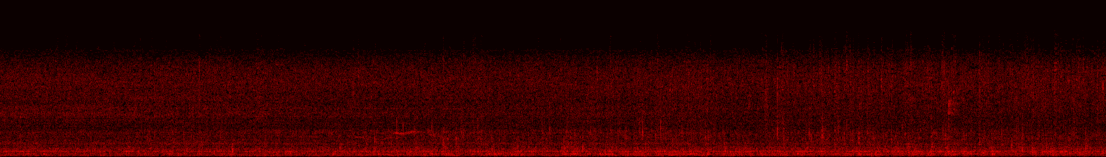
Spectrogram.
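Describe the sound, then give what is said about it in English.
A steady, rolling bubble and hiss of water boiling in a pan, continuous and even throughout at a moderate level, with no voices over it. “Sounds like it's boiling though.”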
